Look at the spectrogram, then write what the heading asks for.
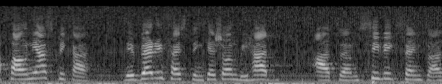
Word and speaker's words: Thinkation: please listen carefully, because I've heard all sorts of pronunciations. I've heard Thinkaton, I've heard Think Nation, and all sorts of funny pronunciations. Please, it's a creative measure of thinking and education, is Thinkation.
